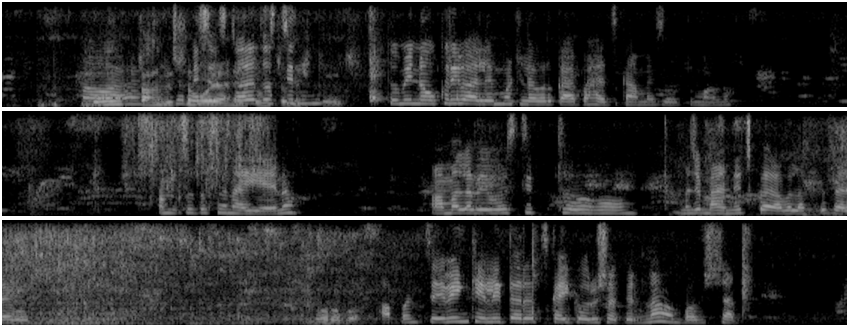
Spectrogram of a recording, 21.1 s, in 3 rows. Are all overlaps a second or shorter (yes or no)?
no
